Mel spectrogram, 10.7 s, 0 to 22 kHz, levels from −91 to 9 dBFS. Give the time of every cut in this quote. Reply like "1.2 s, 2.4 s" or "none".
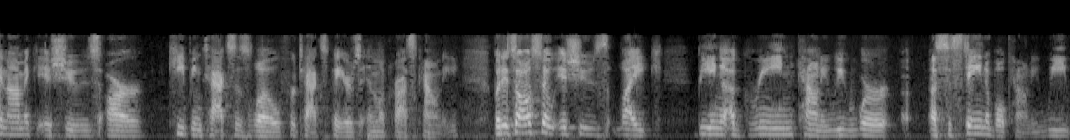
none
